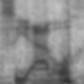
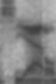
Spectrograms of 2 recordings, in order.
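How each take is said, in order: First: The first syllable is split off with a gap. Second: The word is said smoothly without a break. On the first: The speaker calls it wrong. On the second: The speaker calls it right.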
